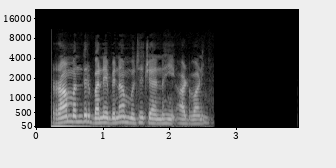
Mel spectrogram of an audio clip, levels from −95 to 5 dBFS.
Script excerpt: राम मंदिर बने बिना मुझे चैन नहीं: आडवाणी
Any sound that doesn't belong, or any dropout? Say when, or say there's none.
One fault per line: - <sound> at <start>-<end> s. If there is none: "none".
none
